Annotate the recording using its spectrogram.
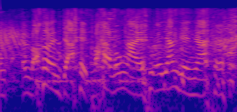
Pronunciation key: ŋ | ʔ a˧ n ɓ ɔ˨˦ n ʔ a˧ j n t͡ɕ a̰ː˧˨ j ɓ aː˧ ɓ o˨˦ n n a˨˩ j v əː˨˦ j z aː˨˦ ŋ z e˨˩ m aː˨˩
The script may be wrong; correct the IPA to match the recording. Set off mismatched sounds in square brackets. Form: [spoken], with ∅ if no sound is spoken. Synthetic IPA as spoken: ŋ | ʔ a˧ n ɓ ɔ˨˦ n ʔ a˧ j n t͡ɕ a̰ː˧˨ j ɓ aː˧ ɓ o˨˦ n [ŋ] a˨˩ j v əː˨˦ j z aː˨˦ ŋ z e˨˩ [ɲ] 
